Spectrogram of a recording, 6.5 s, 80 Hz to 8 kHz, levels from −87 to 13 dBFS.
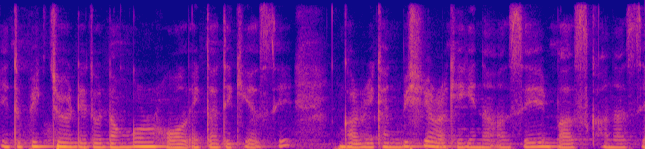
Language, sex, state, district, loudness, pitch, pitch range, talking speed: Nagamese, female, Nagaland, Dimapur, -21 LUFS, 215 Hz, 200-230 Hz, 150 wpm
